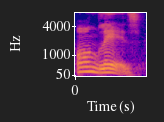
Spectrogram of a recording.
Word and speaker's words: anglaise: The E is silent, but it still tells us that the S is pronounced.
